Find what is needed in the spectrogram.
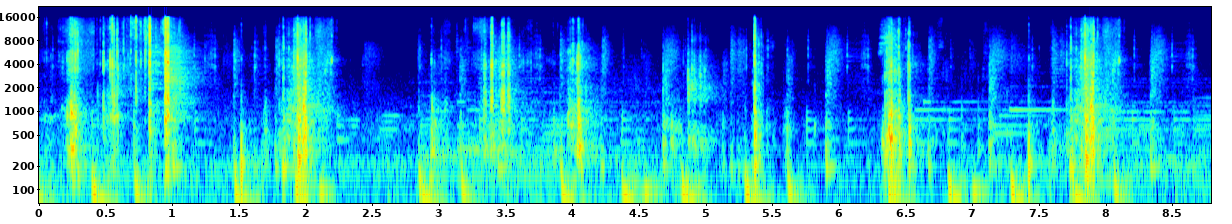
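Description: Plastic locking clips being pulled out of a cardboard TV carton: a series of irregular sharp snaps and clicks with short cardboard scrapes in between.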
